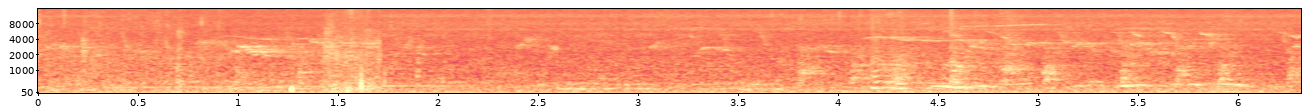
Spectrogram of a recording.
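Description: Faint farmyard background: hens clucking and small birds chirping, with a couple of light knocks about a second and a half in.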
